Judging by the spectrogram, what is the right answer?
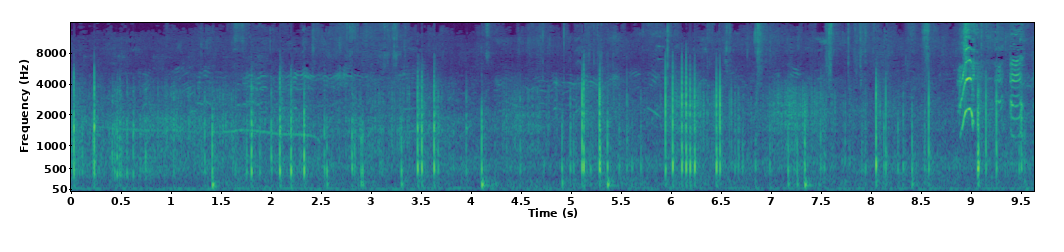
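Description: Fireworks bursting in rapid, irregular pops and cracks, several a second, with a few louder bangs among them.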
